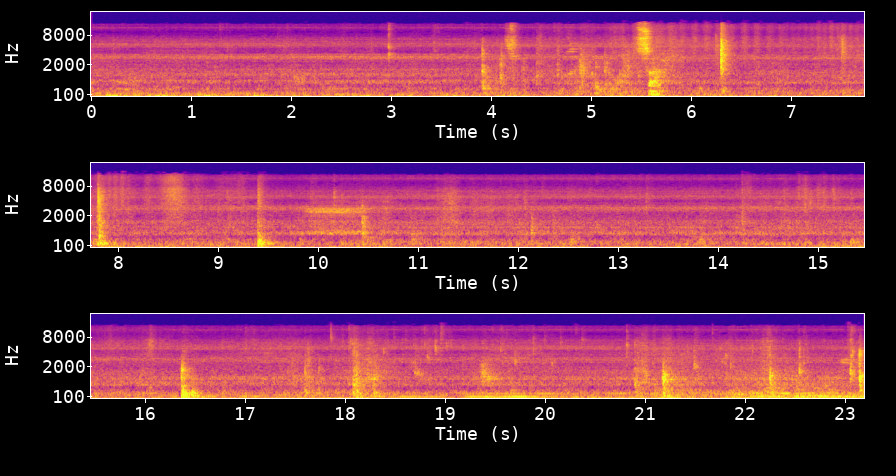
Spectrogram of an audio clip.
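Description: A wooden spoon stirs and scrapes food in a pot.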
